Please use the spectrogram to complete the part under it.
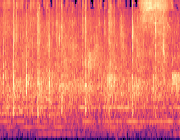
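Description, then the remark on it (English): An audience claps steadily for the teachers in the house for a couple of seconds, a dense patter of many hands at moderate volume over a low constant hum, with no voices. “Come on, clap your hands for the teachers in the house.”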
